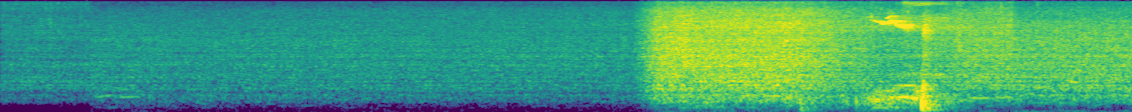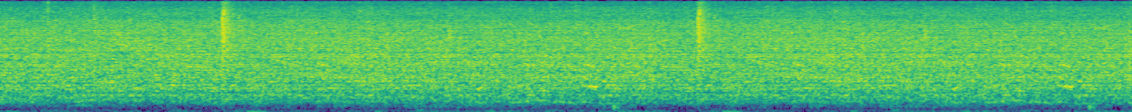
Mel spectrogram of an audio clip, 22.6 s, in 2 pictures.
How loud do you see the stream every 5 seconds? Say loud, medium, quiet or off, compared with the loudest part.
quiet, loud, loud, loud, loud.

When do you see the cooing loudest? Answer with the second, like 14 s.
9 s.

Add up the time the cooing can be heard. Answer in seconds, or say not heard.
2 s.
